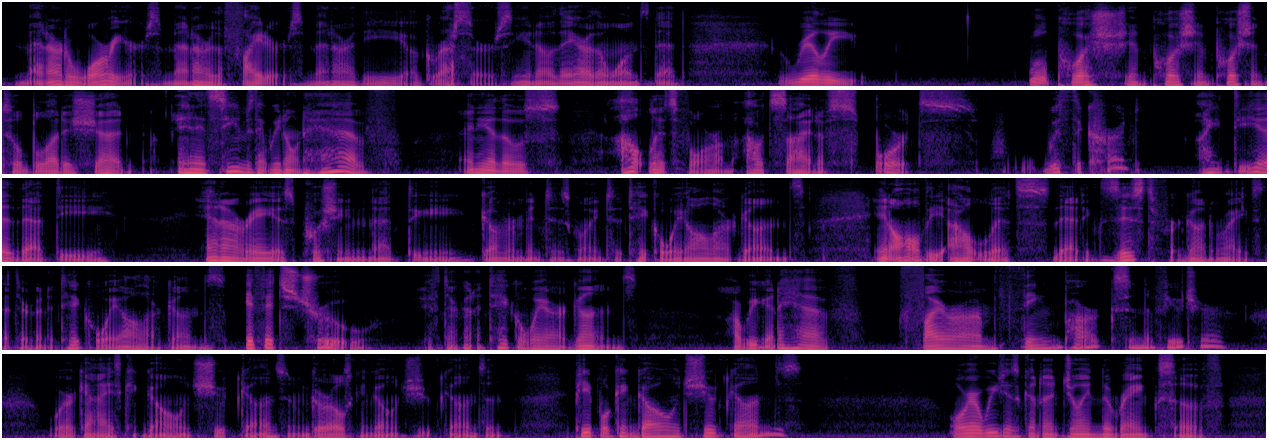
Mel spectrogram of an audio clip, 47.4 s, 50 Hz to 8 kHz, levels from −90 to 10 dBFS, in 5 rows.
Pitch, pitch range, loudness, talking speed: 105 Hz, 95-120 Hz, -40 LUFS, 175 wpm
